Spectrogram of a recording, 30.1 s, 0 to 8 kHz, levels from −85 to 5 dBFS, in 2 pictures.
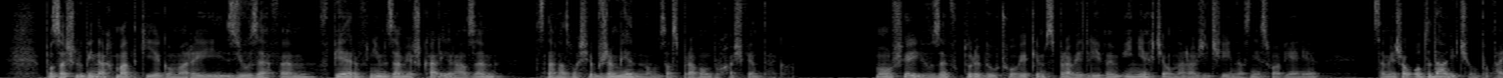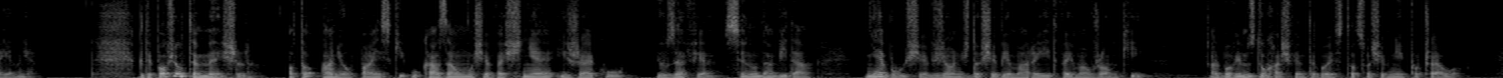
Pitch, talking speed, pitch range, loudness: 95 Hz, 145 wpm, 85-110 Hz, -42 LUFS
